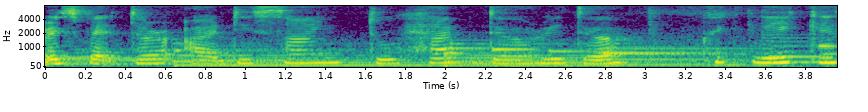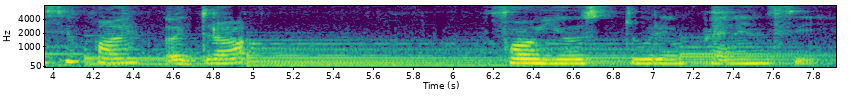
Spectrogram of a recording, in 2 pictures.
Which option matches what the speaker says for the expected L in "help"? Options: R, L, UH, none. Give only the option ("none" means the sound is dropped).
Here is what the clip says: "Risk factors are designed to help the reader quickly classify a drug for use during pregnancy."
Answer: none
